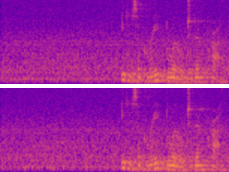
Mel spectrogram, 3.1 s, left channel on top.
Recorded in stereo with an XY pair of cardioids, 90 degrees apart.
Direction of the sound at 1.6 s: 5° left.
